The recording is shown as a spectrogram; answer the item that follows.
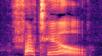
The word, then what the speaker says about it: Thattil: Maria Thatil. T-H-A... – Can you spell it? Yeah. – T-H-A-T-T-I-L. Maria Thatil.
